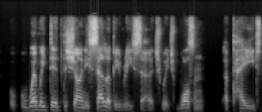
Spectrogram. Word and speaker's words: Celebi: You know, I like the Celebi. I pronounced it right that time.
